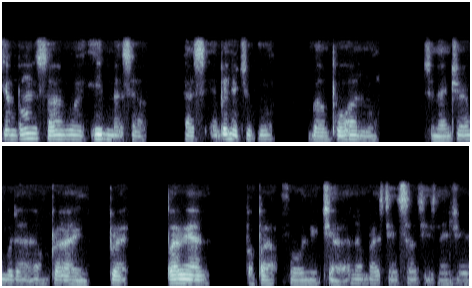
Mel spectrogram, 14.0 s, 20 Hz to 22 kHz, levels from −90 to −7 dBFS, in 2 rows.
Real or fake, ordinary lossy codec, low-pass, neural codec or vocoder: fake; Opus, 16 kbps; 7.2 kHz; vocoder, 22.05 kHz, 80 mel bands, WaveNeXt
